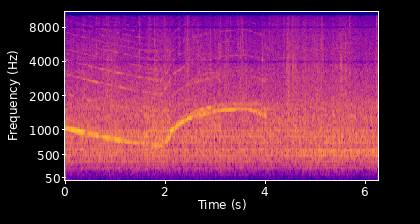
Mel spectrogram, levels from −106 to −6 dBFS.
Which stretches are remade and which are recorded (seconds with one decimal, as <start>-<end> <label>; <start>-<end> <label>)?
0.0-1.6 recorded; 1.6-2.1 remade; 2.1-2.6 recorded; 2.6-3.1 remade; 3.1-3.8 recorded; 3.8-4.7 remade; 4.7-6.3 recorded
